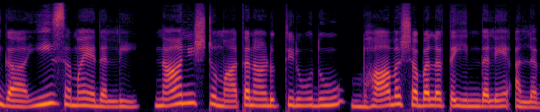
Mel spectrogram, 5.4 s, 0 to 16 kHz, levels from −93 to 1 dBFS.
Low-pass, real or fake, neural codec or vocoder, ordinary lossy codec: 14.4 kHz; fake; autoencoder, 48 kHz, 32 numbers a frame, DAC-VAE, trained on Japanese speech; MP3, 96 kbps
